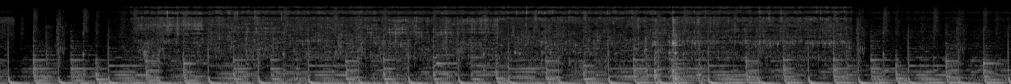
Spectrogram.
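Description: Diced vegetables frying in olive oil in a pan, a steady sizzle that comes in about a second in and eases off near the end, over background music.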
